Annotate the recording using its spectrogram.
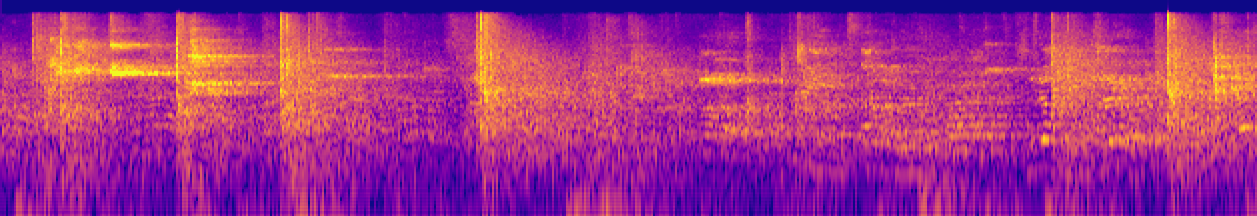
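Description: Squash rally: the rubber ball cracking off rackets and the court walls every second or two, echoing in the court, with short high squeaks in between. Voices take over in the second half as the rally ends.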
